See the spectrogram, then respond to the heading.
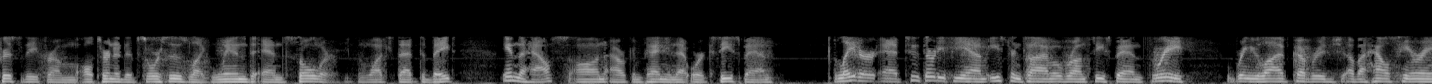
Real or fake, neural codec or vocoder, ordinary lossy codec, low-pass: fake; codec, 44.1 kHz, 7.8 kbps, DAC; AAC, 16 kbps; 3.6 kHz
